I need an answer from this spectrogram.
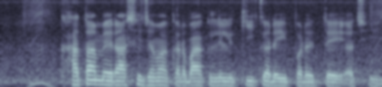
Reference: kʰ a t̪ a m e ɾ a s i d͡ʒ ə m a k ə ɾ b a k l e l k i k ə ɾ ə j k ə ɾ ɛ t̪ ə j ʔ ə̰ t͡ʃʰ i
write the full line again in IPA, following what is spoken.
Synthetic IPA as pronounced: kʰ a t̪ a m e ɾ a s i d͡ʒ ə m a k ə ɾ b a k l e l k i k ə ɾ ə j p ə ɾ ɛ t̪ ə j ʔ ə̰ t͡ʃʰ i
